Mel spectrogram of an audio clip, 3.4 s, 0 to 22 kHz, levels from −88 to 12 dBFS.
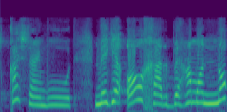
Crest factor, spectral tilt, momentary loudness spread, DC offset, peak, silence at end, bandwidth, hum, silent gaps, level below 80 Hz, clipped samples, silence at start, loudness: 10 dB; -2.5 dB/octave; 8 LU; under 0.1%; -8 dBFS; 0 s; 11.5 kHz; none; none; -62 dBFS; under 0.1%; 0.15 s; -19 LUFS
